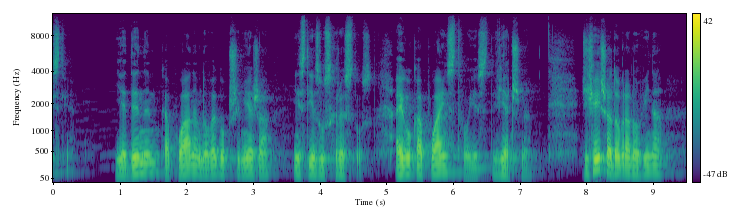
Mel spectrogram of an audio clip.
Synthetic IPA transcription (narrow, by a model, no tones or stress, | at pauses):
st̪fʲjɛ | jɛd̪ɘnɘmkapwanɛmnɔvɛɡɔpʂɘmʲjɛʐa | jɛst̪jɛzusxɾɘst̪ṵsajɛɡɔkapwaj̃st̪fɔjɛst̪vʲjɛt͡ʂnɛ | d͡ʑiɕejʂad̪ɔbɾanɔvʲina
